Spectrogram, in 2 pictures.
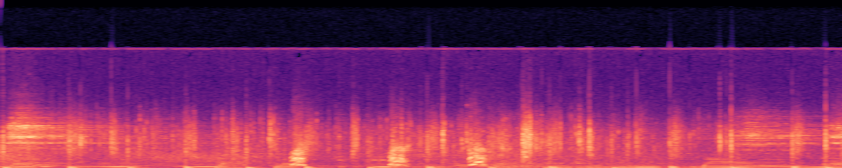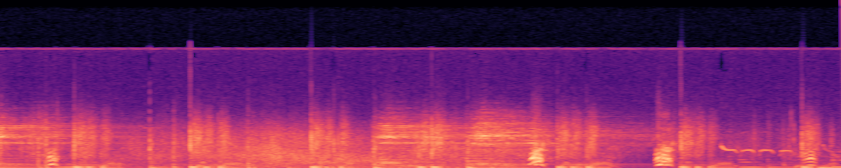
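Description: Background music with a dog barking several times over it: a few barks about two to three seconds in and a couple more near the end.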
